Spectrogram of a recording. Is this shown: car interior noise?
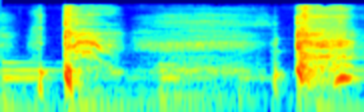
no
